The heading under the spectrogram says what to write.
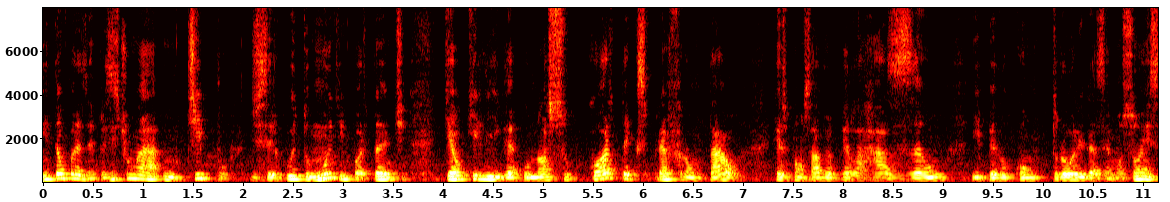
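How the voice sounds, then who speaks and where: A man's medium-pitched, dark and mellow voice, somewhat breathy, with lively intonation at a moderate pace. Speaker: psychiatrist. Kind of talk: health education talk.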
